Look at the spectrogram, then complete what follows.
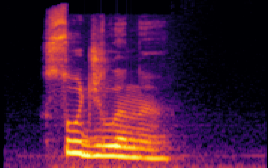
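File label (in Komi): "судзлыны", Komi, female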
